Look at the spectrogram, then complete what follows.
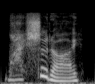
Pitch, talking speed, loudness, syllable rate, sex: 215 Hz, 190 wpm, -18 LUFS, 4.1 syllables/s, female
